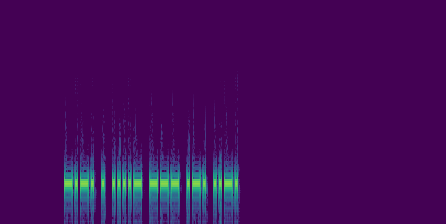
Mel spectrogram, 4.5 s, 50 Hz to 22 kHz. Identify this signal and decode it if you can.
Morse code, heard as a keyed tone, about 46 wpm, 700 Hz. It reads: CE4ORF
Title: DXCC-100 Call Signs - 6 Characters - Repeated 3x - 45wpm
